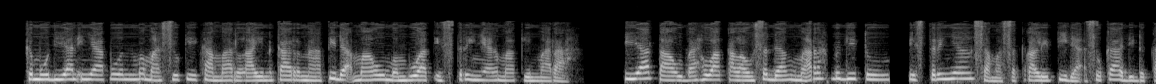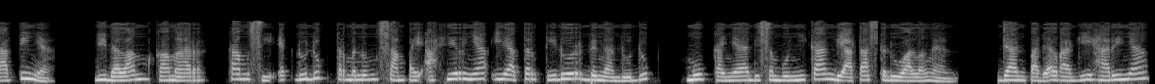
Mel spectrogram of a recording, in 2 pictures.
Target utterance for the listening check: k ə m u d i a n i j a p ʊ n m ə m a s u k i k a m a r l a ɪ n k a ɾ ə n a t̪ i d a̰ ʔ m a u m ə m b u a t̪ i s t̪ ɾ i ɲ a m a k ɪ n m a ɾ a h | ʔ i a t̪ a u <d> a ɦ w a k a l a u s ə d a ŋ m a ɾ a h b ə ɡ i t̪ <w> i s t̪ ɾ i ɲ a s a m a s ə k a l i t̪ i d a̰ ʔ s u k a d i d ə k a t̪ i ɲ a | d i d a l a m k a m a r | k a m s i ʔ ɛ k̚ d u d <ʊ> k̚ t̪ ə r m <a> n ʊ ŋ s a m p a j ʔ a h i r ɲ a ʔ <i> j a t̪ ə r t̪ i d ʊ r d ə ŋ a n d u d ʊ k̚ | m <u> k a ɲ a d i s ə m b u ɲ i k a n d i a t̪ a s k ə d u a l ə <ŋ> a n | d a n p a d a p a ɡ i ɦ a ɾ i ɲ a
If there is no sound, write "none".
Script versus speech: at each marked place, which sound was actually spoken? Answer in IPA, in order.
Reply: b, u, ʊ, ə, i, u, ŋ

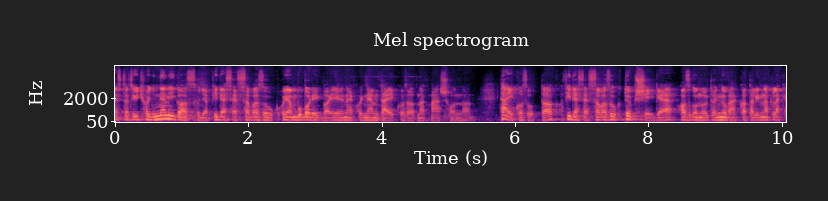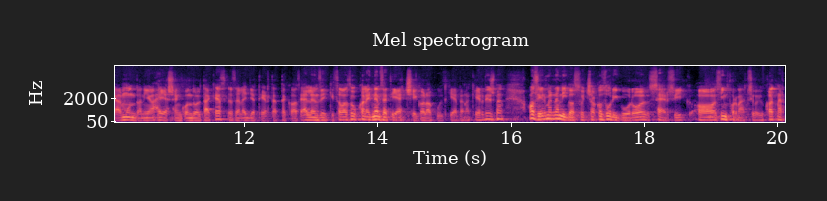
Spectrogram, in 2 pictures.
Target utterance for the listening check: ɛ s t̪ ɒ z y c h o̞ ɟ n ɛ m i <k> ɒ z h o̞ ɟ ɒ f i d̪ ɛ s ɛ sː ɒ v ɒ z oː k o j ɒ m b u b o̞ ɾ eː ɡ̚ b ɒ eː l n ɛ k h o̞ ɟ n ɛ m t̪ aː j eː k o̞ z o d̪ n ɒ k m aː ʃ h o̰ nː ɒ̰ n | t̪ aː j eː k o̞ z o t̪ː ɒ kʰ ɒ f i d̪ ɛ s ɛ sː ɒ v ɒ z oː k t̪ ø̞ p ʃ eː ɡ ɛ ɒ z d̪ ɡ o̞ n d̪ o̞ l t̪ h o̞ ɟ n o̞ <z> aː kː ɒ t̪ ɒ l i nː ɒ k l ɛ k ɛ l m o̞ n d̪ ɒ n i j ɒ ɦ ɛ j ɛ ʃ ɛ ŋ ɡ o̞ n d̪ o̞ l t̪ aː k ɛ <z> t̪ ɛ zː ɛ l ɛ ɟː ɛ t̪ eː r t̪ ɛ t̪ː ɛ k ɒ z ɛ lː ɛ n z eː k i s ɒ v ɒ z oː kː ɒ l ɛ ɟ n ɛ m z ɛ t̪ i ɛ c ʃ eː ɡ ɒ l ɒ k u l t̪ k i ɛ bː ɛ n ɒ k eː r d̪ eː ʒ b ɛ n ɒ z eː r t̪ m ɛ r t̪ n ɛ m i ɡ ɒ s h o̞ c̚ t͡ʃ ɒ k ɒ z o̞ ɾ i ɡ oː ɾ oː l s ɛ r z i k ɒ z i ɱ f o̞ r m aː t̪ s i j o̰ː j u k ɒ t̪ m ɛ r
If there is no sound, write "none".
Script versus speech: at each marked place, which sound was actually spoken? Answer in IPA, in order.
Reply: ɡ, v, s

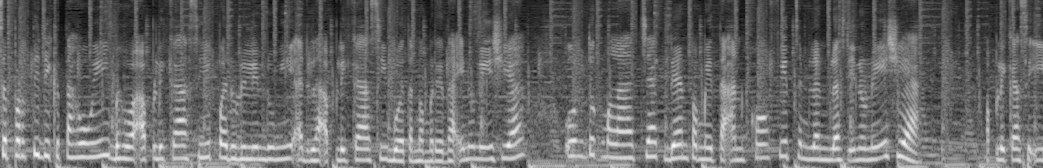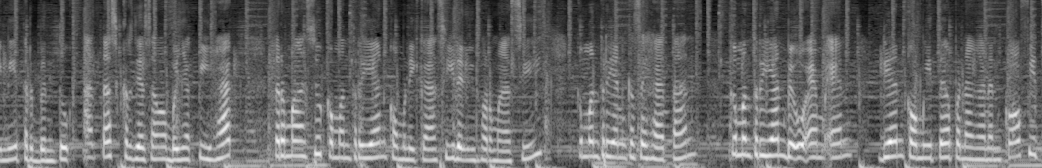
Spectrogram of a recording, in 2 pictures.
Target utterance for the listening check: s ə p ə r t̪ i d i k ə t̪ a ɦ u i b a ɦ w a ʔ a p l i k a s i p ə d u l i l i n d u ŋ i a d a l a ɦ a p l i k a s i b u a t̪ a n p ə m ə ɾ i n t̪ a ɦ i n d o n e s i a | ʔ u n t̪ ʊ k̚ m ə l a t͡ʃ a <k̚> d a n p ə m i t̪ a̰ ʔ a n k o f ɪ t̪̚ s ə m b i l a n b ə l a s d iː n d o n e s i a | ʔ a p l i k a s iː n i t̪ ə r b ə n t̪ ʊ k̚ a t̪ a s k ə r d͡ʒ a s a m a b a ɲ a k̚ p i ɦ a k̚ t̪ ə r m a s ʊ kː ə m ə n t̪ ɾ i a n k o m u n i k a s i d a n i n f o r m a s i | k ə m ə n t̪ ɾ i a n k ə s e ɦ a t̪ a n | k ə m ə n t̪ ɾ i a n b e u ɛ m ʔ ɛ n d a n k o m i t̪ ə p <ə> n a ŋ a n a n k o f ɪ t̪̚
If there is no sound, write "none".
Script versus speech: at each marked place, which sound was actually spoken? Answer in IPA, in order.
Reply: k̚, ə

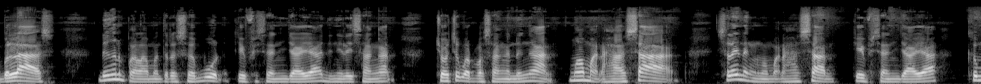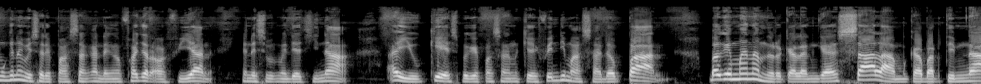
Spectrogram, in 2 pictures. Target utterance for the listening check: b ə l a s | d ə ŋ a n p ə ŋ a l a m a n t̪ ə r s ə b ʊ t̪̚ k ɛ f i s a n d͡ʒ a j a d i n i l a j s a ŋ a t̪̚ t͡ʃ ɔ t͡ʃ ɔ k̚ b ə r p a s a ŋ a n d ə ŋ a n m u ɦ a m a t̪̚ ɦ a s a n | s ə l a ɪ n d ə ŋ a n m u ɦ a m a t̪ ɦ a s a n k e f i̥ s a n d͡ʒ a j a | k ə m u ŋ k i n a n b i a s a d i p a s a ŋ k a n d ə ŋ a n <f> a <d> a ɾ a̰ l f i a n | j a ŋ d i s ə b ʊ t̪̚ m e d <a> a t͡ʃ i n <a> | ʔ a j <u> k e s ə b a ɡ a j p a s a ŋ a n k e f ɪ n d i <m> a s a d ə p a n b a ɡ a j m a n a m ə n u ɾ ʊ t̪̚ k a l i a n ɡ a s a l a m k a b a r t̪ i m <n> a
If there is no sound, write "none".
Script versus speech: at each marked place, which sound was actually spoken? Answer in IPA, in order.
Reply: f, d͡ʒ, i, a, u, m, n

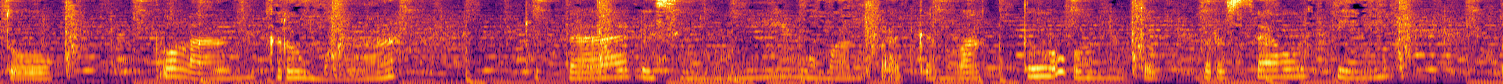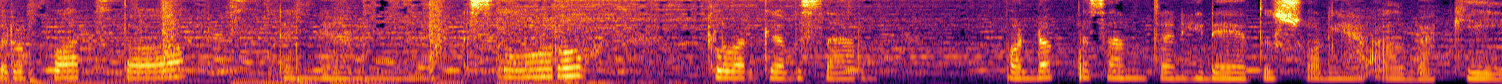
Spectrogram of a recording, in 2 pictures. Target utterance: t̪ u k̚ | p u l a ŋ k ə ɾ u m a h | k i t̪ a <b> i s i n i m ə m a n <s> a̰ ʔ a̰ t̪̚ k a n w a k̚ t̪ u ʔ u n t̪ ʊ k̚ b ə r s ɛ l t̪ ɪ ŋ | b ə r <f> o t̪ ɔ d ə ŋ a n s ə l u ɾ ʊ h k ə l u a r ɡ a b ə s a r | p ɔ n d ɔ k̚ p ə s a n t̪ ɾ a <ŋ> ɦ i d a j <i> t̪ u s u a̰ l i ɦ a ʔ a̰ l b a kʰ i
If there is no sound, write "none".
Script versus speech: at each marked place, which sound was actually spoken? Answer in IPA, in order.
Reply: d, f, f, n, a

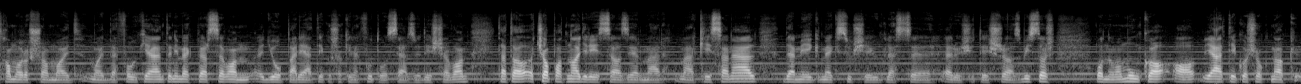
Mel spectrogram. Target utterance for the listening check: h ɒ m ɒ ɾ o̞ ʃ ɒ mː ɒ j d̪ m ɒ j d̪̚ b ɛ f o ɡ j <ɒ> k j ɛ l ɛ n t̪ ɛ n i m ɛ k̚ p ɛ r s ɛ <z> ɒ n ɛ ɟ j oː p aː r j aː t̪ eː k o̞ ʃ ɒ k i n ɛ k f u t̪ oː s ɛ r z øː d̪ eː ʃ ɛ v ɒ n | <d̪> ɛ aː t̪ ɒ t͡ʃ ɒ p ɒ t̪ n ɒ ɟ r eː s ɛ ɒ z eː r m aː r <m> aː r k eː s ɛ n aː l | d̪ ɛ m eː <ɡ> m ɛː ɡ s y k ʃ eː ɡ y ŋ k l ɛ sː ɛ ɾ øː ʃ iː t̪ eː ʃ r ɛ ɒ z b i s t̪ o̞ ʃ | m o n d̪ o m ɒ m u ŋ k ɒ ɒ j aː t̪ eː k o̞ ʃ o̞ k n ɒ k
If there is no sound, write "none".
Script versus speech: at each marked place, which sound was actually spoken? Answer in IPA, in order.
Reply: u, v, t̪, m, ɡ

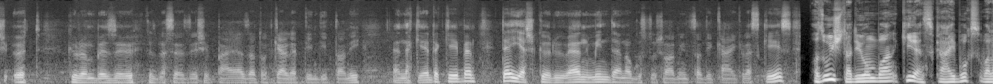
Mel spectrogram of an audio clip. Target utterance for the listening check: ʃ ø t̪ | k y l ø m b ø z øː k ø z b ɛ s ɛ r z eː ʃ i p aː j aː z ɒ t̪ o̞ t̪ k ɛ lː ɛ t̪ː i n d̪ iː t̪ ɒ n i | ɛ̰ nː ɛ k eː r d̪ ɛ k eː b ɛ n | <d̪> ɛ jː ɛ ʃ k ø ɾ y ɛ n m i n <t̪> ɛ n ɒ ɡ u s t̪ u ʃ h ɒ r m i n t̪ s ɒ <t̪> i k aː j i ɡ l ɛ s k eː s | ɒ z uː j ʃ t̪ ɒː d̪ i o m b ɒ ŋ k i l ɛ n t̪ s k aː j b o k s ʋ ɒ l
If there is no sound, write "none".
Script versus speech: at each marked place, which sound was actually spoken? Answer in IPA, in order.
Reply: t̪, d̪, d̪

